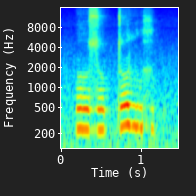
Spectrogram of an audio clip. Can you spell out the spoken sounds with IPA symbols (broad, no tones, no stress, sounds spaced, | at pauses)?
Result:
œ z œ b d œ lʲ u xʲ u p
